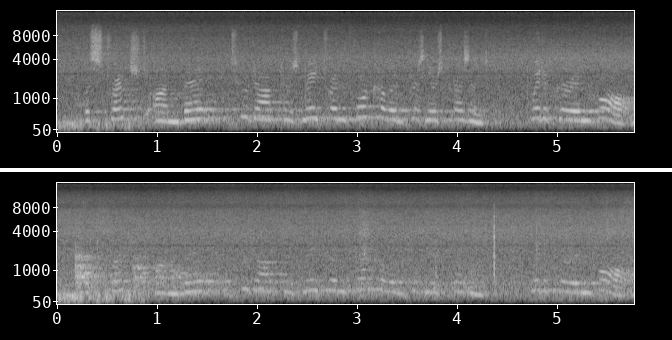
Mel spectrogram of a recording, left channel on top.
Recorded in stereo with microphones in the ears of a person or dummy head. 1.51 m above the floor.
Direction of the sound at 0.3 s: 85° left.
